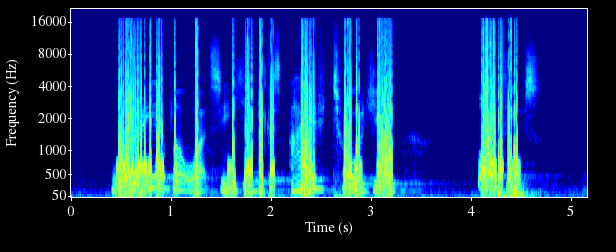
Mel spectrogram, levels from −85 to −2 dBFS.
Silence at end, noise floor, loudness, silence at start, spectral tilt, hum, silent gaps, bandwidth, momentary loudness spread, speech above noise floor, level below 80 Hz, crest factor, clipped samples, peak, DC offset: 0.5 s; -66 dBFS; -34 LUFS; 0.4 s; -3.5 dB/octave; none; none; 17.5 kHz; 10 LU; 32 dB; -50 dBFS; 16 dB; under 0.1%; -20 dBFS; under 0.1%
